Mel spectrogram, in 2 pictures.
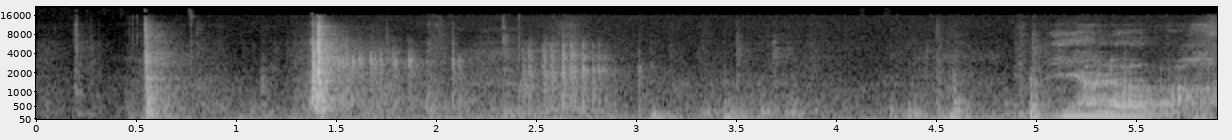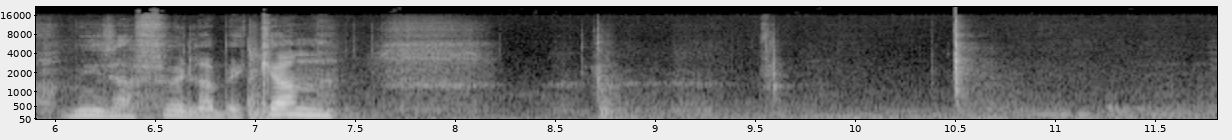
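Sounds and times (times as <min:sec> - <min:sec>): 
door rattling and shuffling: 0:00.5 - 0:03.1
speech: 0:05.2 - 0:07.8.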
